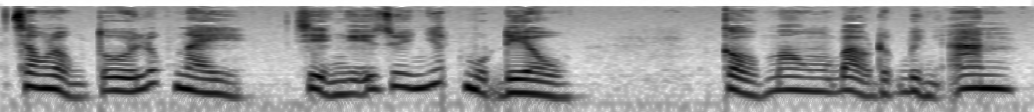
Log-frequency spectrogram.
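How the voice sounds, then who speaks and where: A woman reads a first-person romance story aloud in an expressive way, acting out the quoted lines. Her voice is mellow and warm. The recording is dry and close, with no room echo. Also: fairly low pitch, moderate pace. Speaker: story narrator.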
